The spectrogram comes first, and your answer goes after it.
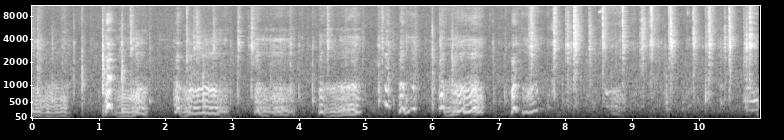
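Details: Indoors, Suki the black Bedlington Terrier makes funny noises while greeting Kyle, an English bull terrier shut in a crate. Repeated wavering, groaning whines come in a string of bursts, then fade into rapid clicking and scuffling.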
